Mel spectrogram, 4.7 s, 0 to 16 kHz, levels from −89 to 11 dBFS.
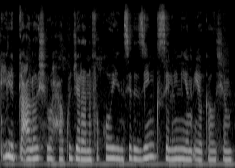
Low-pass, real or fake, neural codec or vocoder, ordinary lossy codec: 14.4 kHz; real; none; none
